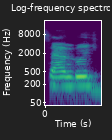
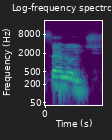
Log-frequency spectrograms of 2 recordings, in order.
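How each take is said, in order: First: স্যান্ডউইচ with the d clearly sounded, sand-wich; wrong pronunciation. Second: স্যান্ডউইচ said as sanwich with a silent d; correct pronunciation. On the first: Teacher shows students the wrong way to say sandwich, d pronounced. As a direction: say স্যান্ডউইচ spelling out the d as the mistake. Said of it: "এটা উচ্চারণ হবে না". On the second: Teacher gives students the right way to say sandwich, sanwich with silent d. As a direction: say স্যান্ডউইচ smoothly, dropping the d. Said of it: "আমরা কি বলবো". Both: Shown as a demonstration.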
